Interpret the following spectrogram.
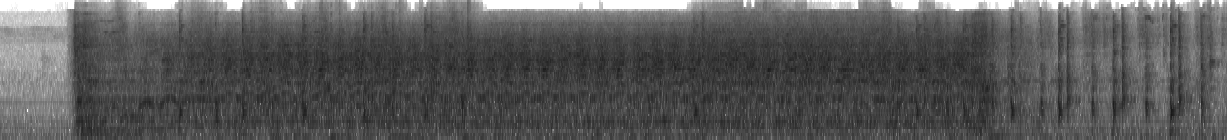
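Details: Pink big-block Chevy, after its carburetor was cleaned for running very lean at idle and refitted, no throttle linkage connected. A long steady starter whir of about four seconds, then uneven puffs as it tries to catch. It starts soon after and sounds much better.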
